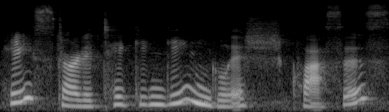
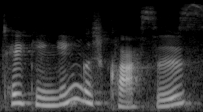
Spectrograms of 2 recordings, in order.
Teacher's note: Remember the N and the G, taking, okay, the nasal sound. We always want to make sure that we pronounce it.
